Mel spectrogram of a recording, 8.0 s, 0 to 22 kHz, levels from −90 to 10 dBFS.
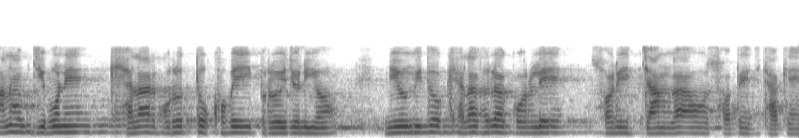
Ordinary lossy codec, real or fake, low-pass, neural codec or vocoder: none; fake; 5.4 kHz; vocoder, 22.05 kHz, 80 mel bands, HiFi-GAN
